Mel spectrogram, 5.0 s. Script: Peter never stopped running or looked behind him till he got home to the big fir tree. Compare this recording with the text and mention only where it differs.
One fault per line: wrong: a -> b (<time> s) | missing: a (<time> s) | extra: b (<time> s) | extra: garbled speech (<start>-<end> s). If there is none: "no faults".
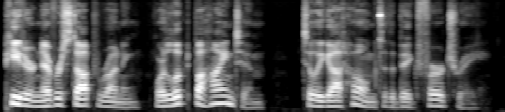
no faults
